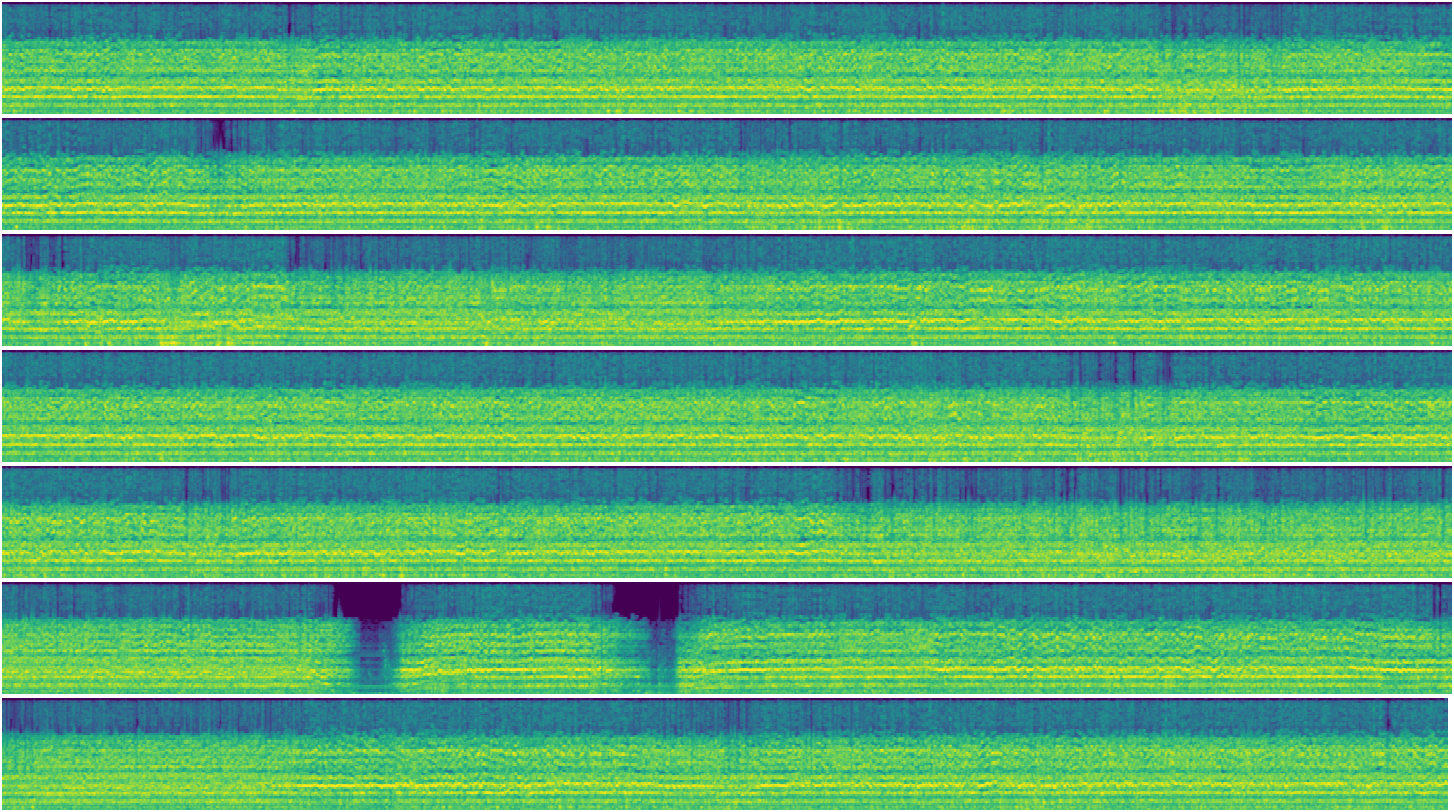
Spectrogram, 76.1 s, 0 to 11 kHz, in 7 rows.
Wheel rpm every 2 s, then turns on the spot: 230, 230, 230, 230, 220, 220, 230, 230, 230, 230, 230, 230, 210, 220, 230, 230, 230, 230, 230, 230, 230, 220, 230, 240, 230, 210, 210, 210, 140, 130, 220, 210, 220, 210, 220, 230, 230, 240.
none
